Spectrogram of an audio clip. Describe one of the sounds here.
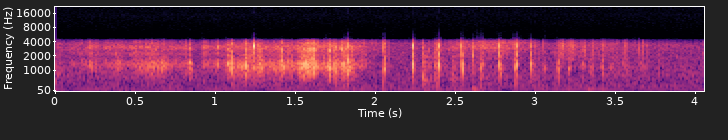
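A dog sniffs and snuffles loudly right up close.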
